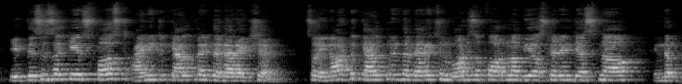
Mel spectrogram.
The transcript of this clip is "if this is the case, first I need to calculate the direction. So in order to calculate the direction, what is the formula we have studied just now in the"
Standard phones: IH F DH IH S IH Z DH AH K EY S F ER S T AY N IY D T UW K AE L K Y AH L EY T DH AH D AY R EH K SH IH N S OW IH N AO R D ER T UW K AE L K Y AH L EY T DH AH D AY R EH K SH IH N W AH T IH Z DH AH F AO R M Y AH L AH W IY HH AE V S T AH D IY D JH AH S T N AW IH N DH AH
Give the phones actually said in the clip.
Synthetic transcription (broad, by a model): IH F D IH S IH Z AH K EY S F ER S T AY N IY D T UW K AE L K Y AH L EY T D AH D AY R EH K SH IH N S OW IH N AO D T UW K AE L K Y AH L EY T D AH D AY R EH K SH IH N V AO T IH Z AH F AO R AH N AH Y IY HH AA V S T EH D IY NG JH AH S T N AW IH N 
